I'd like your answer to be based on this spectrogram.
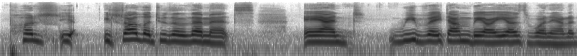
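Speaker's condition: Down syndrome; age 31

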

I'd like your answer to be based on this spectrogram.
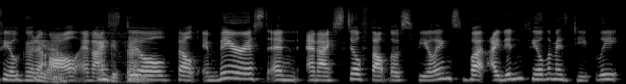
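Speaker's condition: Bilateral cleft lip and palate

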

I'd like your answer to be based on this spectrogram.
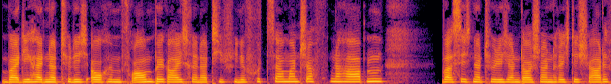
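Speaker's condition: Hard of hearing since birth, congenital, cochlear implant, severe; left cochlear implant held by magnet

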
